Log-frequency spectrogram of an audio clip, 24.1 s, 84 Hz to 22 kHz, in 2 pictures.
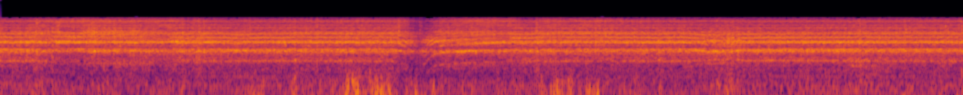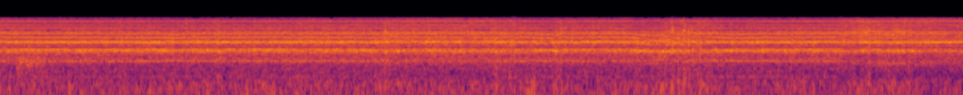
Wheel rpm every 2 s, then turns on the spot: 160, 160, 130, 160, 160, 160, 160, 160, 160, 160, 160, 160.
none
